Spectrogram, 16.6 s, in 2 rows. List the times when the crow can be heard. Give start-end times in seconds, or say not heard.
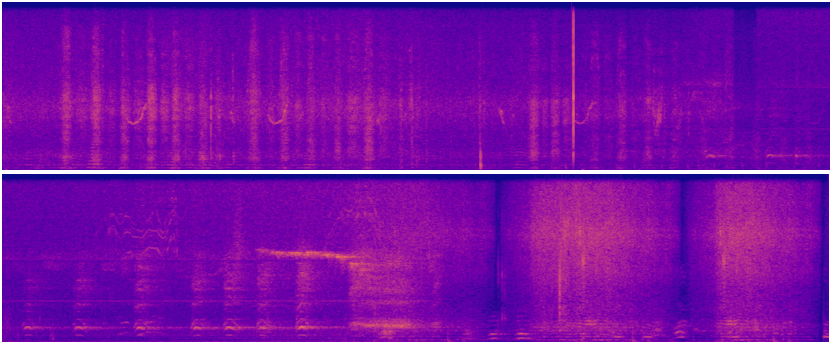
6.8-12.7.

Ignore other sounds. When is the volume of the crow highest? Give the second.
12 s.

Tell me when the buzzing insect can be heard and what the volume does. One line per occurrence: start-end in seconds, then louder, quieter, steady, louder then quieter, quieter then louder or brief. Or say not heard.
0.0-16.5 quieter then louder.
